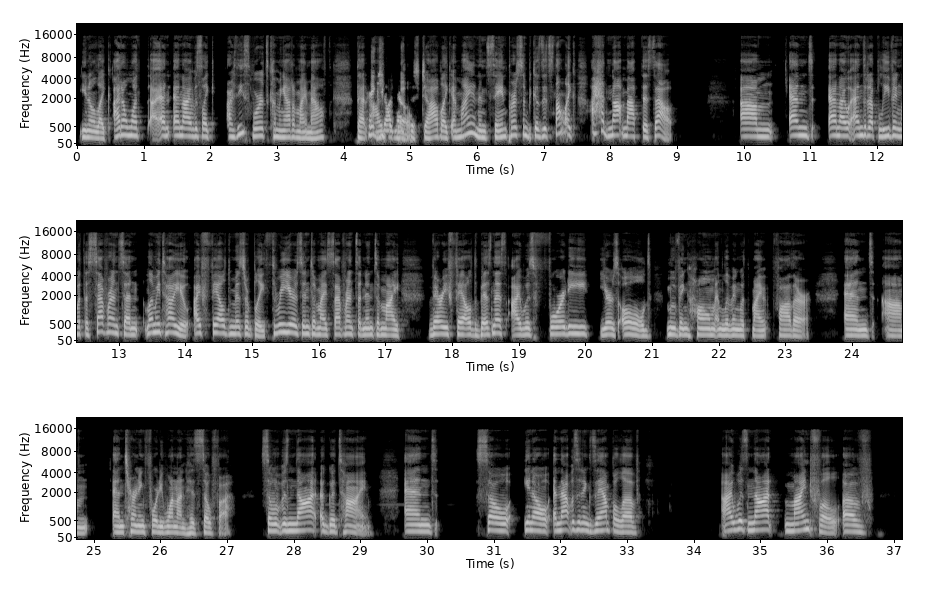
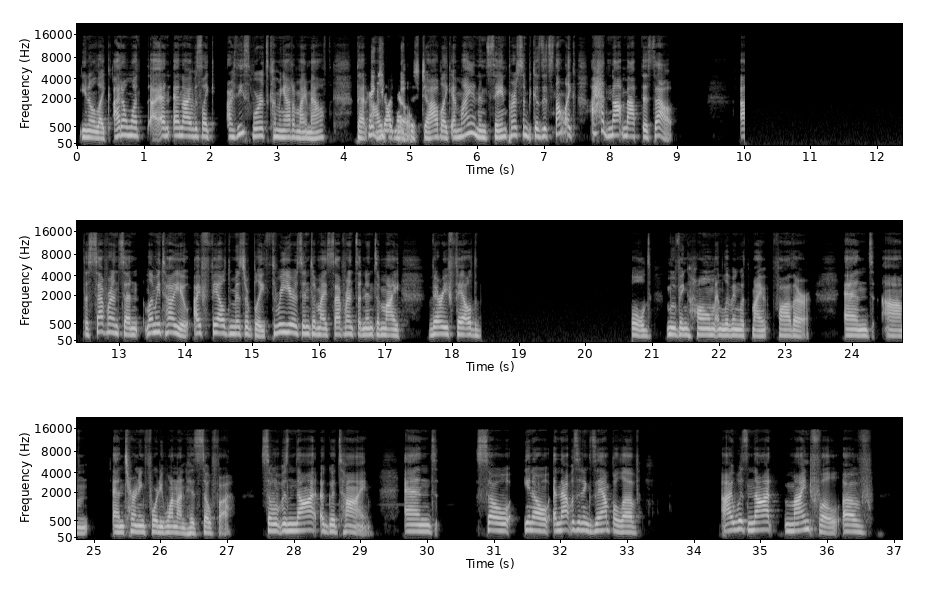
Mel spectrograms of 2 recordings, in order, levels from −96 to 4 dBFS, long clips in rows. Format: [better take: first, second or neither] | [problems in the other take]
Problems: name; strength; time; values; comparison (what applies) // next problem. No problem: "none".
first | audio cutting out; at 10 s for 2.5 s and at 18 s for 2.5 s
